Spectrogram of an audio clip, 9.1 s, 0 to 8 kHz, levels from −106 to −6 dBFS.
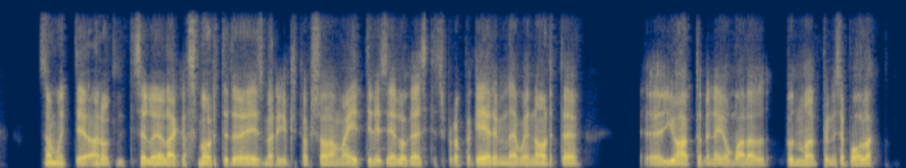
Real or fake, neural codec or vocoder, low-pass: fake; codec, 16 kHz, 1.1 kbps, Voila-Tokenizer; 7.2 kHz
